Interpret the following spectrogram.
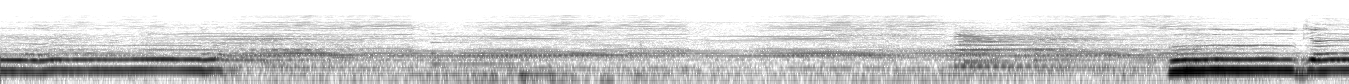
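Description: Rajasthani folk song performed with sarangi: a loud long-held note that breaks off under two seconds in, a softer melodic passage, then a loud held note returning near the end.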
